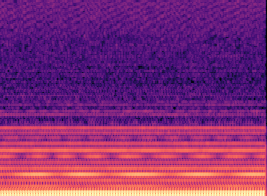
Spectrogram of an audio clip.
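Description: Near silence with a faint, unchanging hum made of several steady tones.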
